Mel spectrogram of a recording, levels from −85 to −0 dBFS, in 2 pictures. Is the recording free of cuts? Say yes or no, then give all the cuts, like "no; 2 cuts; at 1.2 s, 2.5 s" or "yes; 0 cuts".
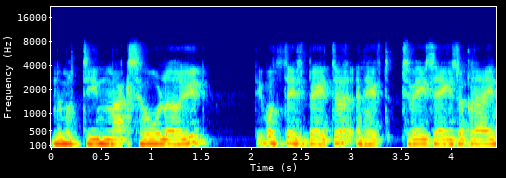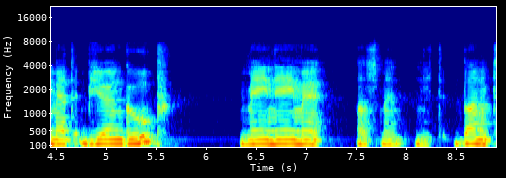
yes; 0 cuts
